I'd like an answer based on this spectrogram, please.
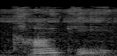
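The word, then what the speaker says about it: conchae: septum are the nasal coni and that's how you say that it's K and then key just like a key to a car is how you pronounce that second syllable so the nasal coni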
